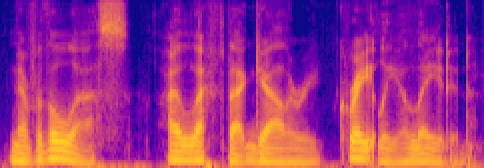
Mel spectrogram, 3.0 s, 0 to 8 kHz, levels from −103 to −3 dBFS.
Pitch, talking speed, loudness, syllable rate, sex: 90 Hz, 140 wpm, -20 LUFS, 5.7 syllables/s, male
